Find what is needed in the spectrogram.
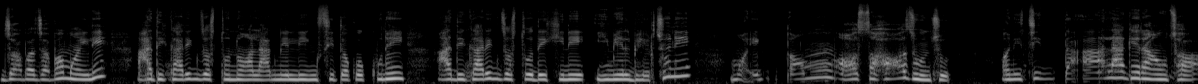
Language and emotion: Nepali, fearful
